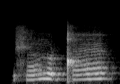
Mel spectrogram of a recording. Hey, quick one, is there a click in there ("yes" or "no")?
yes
